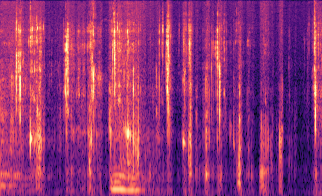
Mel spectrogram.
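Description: Someone chewing and biting blanched cuttlefish tentacles, moist squishy bites close to the microphone, mixed with a person talking.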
